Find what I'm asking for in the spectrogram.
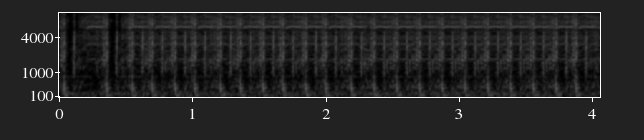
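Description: A camera shutter firing in a rapid, steady series of faint clicks, repeating evenly for several seconds over a constant background hiss.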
